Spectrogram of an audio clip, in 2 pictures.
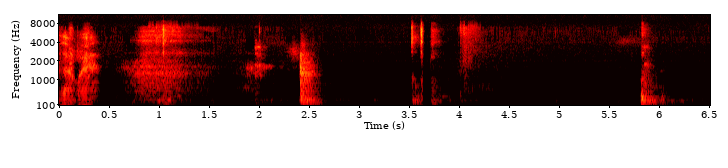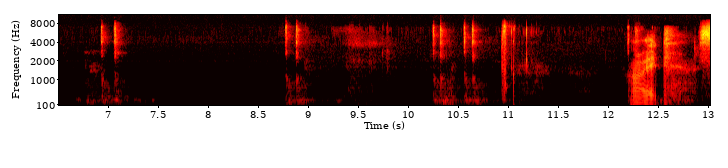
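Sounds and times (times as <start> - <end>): faint keyboard and mouse clicking: 3.5 - 3.9, 6.9 - 7.2, 8.7 - 11.4.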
